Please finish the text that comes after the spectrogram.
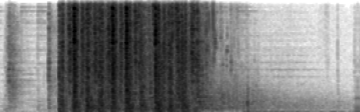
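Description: An auto turret in the video game Rust unleashes a loud, close burst of rapid automatic gunfire lasting about a second and a half, then fades into a lingering echo.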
